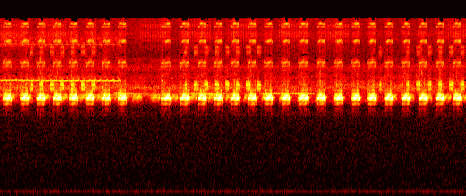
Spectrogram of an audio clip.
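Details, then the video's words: Late-night autumn insect chorus from Changnyeong, South Korea: regular shrill chirps about three per second continue throughout, joined by a fainter higher insect that drops out after a short gap, over a steady low hum. "깊은밤 가을 풀벌레 소리"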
